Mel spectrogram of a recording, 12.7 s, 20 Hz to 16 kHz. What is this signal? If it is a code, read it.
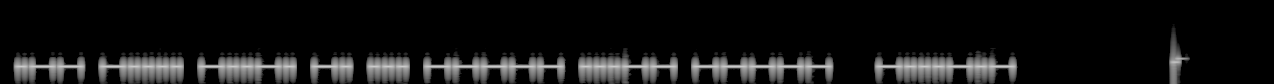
Morse code, heard as a keyed tone, about 17 wpm, 700 Hz. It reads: W6/NS030 <BK>
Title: SOTA QSO Practice 17wpm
